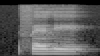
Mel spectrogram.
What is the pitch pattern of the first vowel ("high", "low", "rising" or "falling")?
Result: high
